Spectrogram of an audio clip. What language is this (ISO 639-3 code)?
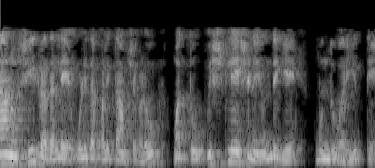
kan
